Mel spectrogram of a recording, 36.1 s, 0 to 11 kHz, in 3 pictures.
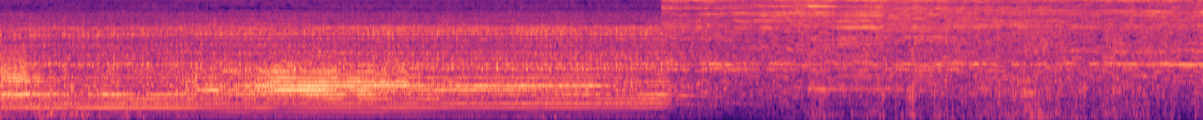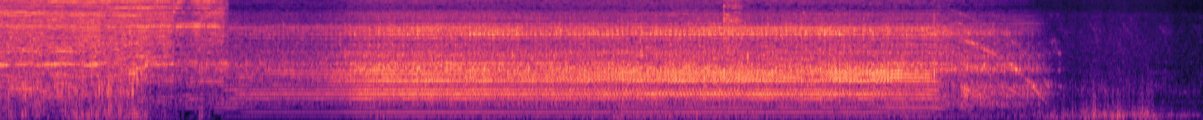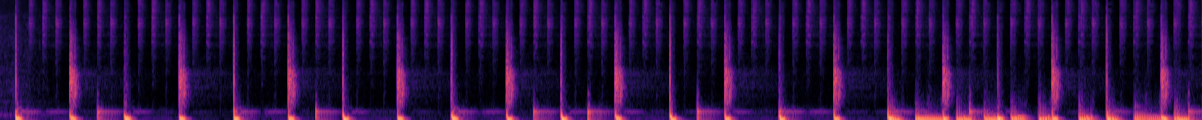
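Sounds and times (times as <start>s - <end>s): motor blade whining: 0.0s - 13.4s, 14.2s - 22.6s
blade cutting material: 0.0s - 22.6s.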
